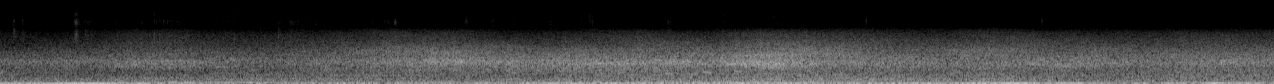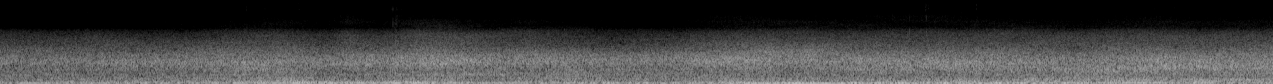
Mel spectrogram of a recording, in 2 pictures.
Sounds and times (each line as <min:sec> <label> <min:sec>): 0:00.0 pedestrians and cyclists 0:25.4
0:00.0 slight wind rumble 0:25.4
0:00.0 traffic noise 0:25.4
